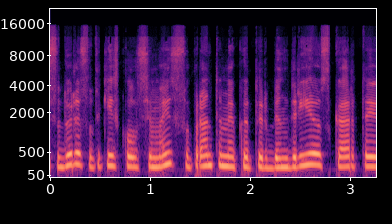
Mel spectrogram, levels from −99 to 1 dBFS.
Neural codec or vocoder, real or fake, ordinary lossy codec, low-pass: codec, 44.1 kHz, 7.8 kbps, Pupu-Codec; fake; Opus, 16 kbps; 14.4 kHz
